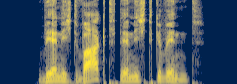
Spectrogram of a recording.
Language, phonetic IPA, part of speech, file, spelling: German, [ˌveːɐ̯ nɪçt ˈvaːkt deːɐ̯ ˌnɪçt ɡəˈvɪnt], proverb, De-wer nicht wagt der nicht gewinnt.ogg, wer nicht wagt, der nicht gewinnt
- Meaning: nothing ventured, nothing gained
